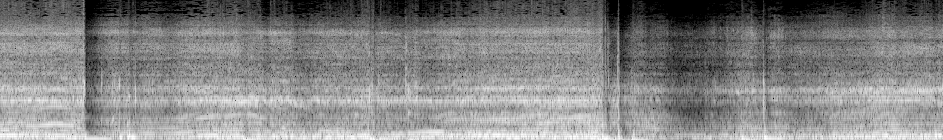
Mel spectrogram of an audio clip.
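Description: Demolition derby car engines running loudly and revving, their pitch rising and falling, with a brief drop in level about six seconds in.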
